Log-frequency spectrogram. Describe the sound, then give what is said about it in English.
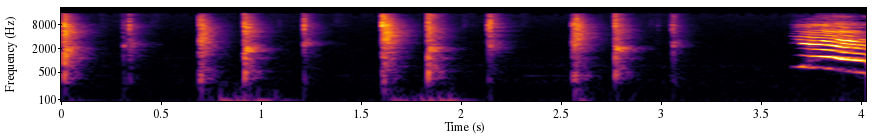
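Rhythmic body percussion repeats in a steady legs-hands-click cycle: dull thumping pats on the tops of the legs, sharper hand slaps and crisp finger clicks, ending with a brief high, tonal vocal sound. “Legs, hands, click. Can you do it a bit quicker?”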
